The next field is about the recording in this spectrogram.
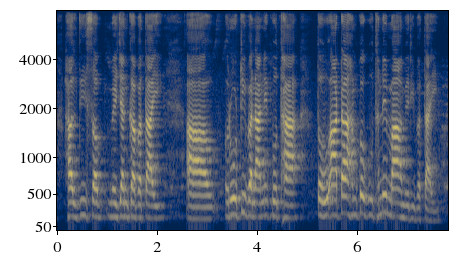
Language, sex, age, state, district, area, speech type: Hindi, female, 60+, Uttar Pradesh, Chandauli, rural, spontaneous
